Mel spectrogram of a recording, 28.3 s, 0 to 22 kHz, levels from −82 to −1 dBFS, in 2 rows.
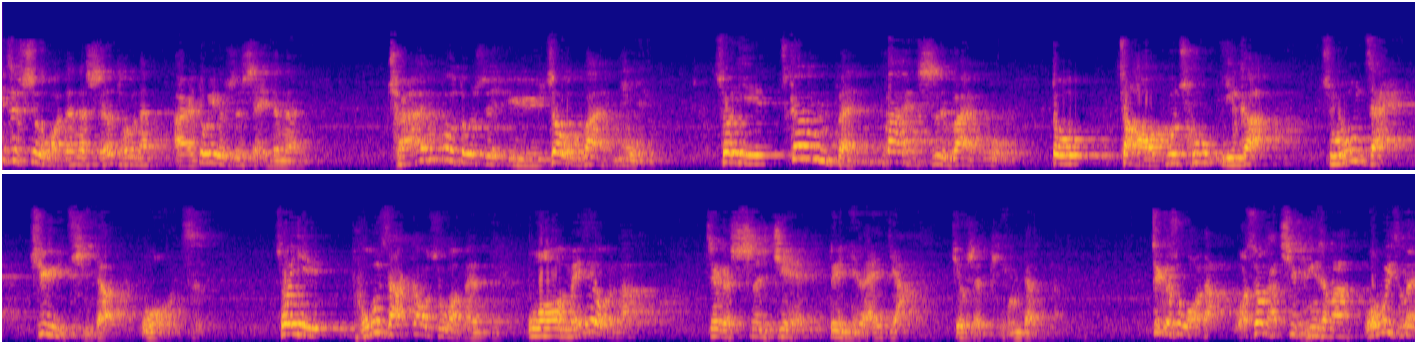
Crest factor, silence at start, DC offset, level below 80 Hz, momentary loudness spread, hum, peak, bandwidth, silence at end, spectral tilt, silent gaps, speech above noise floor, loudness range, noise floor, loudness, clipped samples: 16 dB; 0 s; under 0.1%; -80 dBFS; 14 LU; none; -6 dBFS; 9.6 kHz; 0 s; -5 dB/octave; none; 29 dB; 5 LU; -50 dBFS; -21 LUFS; under 0.1%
